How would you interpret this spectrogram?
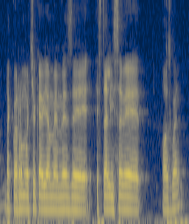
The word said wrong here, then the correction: Olsen: si lo, si lo dije bien su apellido. Olsen. Olsen. Elizabeth Olsen.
